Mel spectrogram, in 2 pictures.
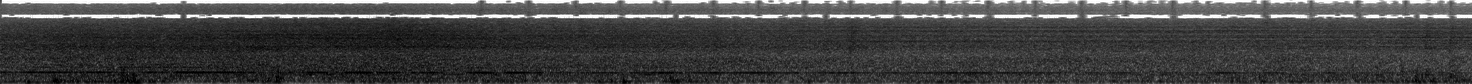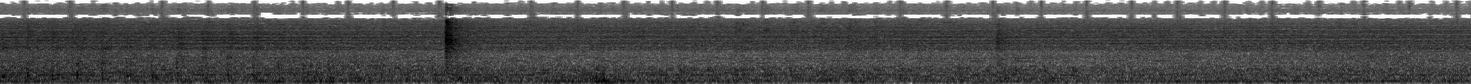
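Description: An electric train running past with a steady rumble and a steady whine that fades away about halfway through. A single sharp click about two-thirds through.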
